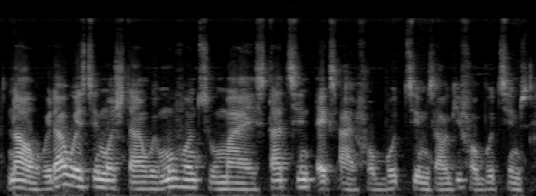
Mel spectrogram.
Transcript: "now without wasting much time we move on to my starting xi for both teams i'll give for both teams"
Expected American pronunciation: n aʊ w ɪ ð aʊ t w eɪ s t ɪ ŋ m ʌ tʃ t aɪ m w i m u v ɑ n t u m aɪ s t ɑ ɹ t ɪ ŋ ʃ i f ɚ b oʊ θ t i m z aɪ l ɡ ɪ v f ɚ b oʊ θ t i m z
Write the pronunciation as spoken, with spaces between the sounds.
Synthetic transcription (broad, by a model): n aʊ w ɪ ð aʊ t w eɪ s t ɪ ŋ m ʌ tʃ t aɪ m w i m u v ɑ n t u m aɪ s t ɑ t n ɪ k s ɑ f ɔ b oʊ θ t i m s aɪ w ɡ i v f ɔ b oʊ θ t i m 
